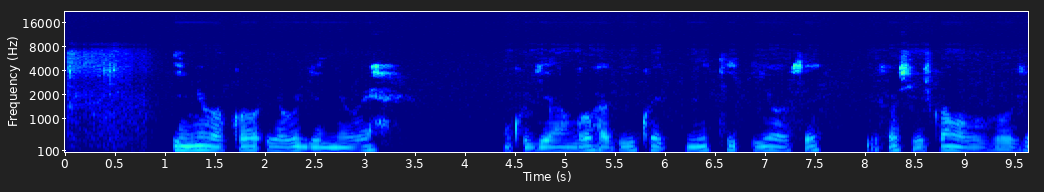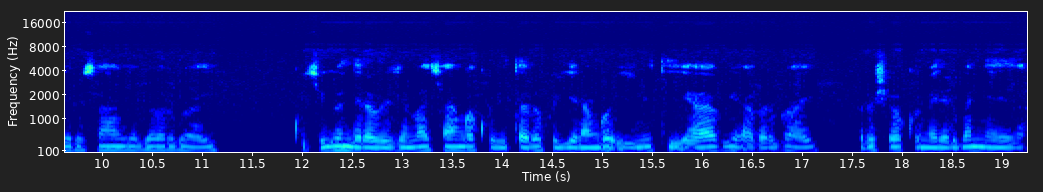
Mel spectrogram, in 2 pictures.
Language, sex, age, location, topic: Kinyarwanda, male, 25-35, Kigali, health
